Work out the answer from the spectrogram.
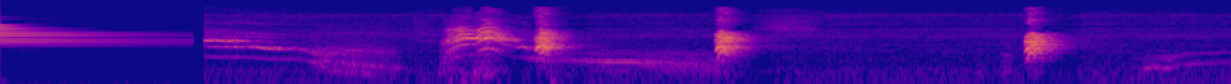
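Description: A ringing chime fades out. Then a cat meows in long sliding calls while a Pomeranian gives a few short, sharp barks a second or two apart.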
